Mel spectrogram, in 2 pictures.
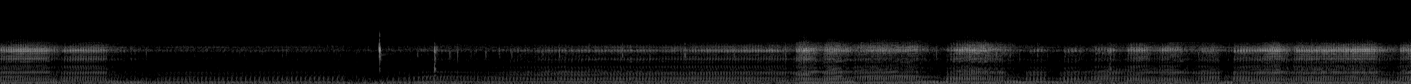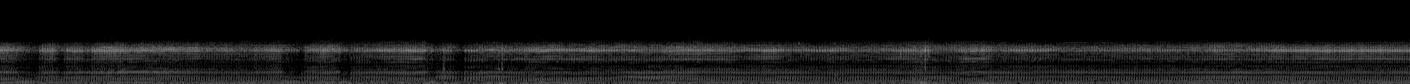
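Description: Honda TRX400EX quad's single-cylinder four-stroke engine running under way, low for a few seconds near the start, then revving up and down with the throttle. A single sharp click about four seconds in.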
